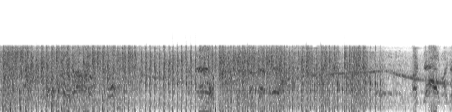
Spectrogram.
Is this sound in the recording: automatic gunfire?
yes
